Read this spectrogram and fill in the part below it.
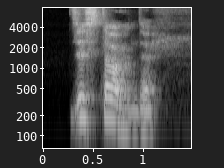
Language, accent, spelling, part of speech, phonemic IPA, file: French, Canada, distordent, verb, /dis.tɔʁd/, LL-Q150 (fra)-distordent.wav
- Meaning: third-person plural present indicative/subjunctive of distordre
